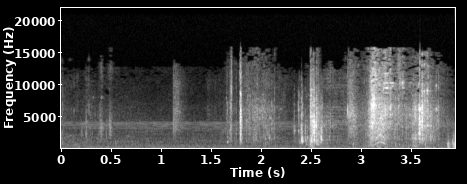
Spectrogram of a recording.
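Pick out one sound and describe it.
A gun is reloaded with quick metallic clicks.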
